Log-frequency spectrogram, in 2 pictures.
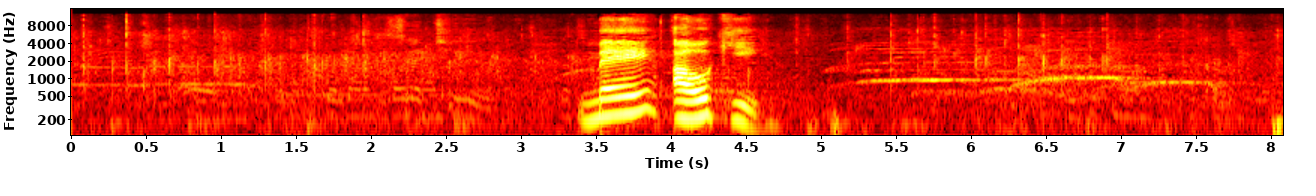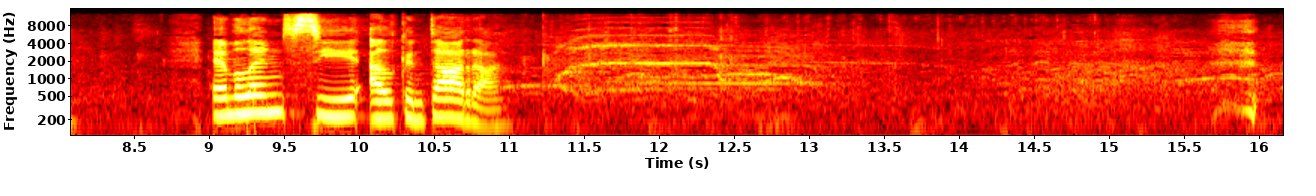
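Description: People applaud.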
